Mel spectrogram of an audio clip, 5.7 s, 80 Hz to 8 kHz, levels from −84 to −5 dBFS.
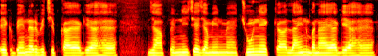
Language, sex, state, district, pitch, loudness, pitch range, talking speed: Hindi, male, Jharkhand, Deoghar, 135 Hz, -15 LUFS, 130-140 Hz, 170 wpm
